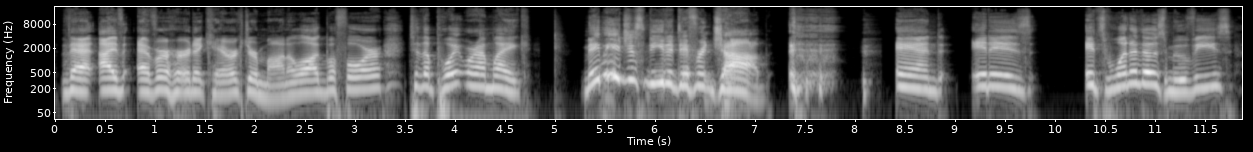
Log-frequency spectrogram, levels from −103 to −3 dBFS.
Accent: American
